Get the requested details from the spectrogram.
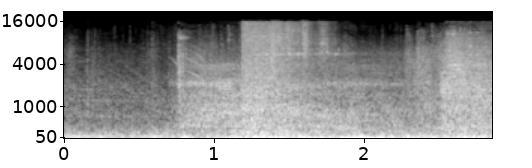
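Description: A heavy metal chain rattles and snaps.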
